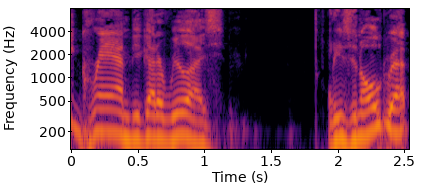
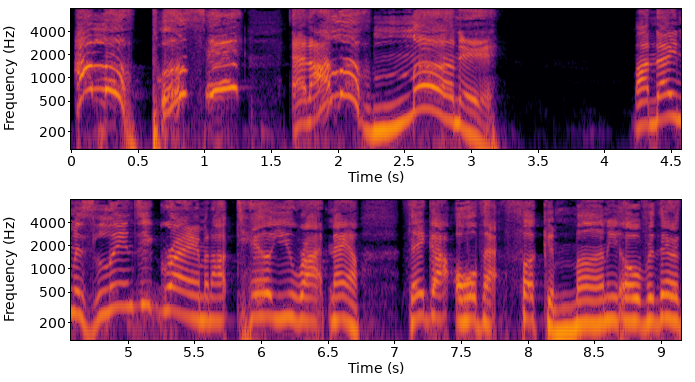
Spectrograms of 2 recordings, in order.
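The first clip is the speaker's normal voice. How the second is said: sassy Southern Graham; 5 semitones higher than usual. Retold or imitated. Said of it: "He goes".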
